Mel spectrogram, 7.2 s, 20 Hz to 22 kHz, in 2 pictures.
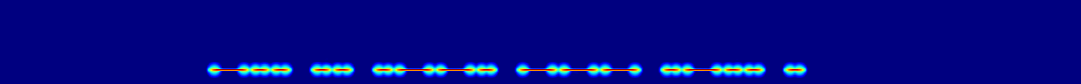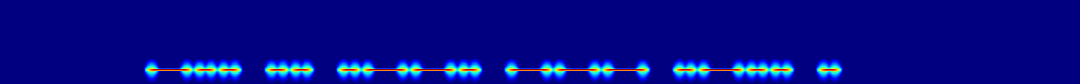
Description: Morse code, heard as a keyed tone, about 38 wpm, 700 Hz. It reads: DIPOLE DIPOLE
